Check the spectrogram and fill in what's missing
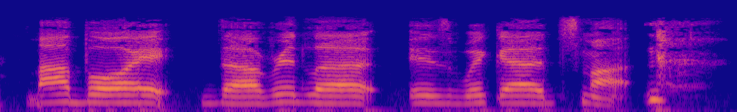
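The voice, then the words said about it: Poor put-on Boston accent. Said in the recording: “Did that come across as Boston? ... That was terrible. ... Your Boston accent is as close to being Boston as it is to being a leprechaun.”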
